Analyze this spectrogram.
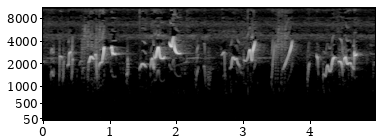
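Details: Trapping contest with a mountain red-whiskered bulbul: cheerful, slurred whistles rising and dipping, delivered in short clustered phrases about every second, with faint chattering behind.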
